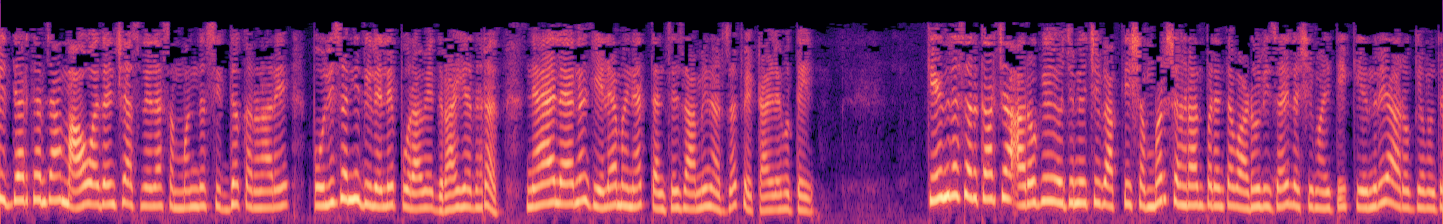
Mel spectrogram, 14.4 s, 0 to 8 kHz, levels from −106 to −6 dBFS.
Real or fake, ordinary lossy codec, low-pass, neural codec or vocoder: fake; MP3, 24 kbps; 7.2 kHz; codec, 16 kHz, 4 kbps, FunCodec, trained on LibriTTS, 50 frames a second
